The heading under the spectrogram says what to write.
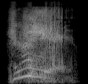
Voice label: Pain, Grineer Ghoul; Warframe; Grineer Ghoul Expired; Battle Barks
